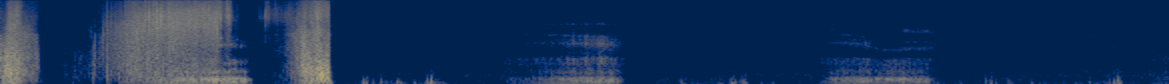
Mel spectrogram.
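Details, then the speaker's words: Snoring kind of loud during a nap: a loud noise opens, then low rumbling snores every few seconds with quiet breathing between them. "You having a good nap, sweetheart? Yeah. Mm, yeah. You're snoring kind of loud. I'm trying to watch something, baby."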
